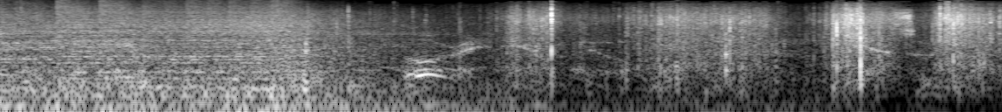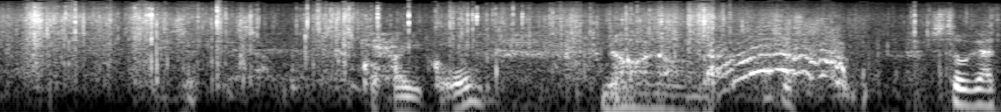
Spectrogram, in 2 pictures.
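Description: Background music with a deep bass plays for the first couple of seconds and fades out. Then come people's voices, with rustling, crunching footsteps through dry grass.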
